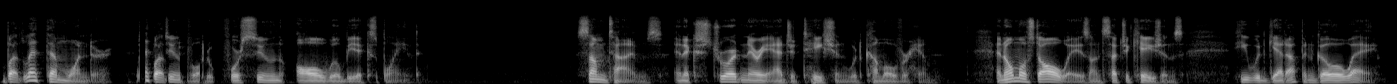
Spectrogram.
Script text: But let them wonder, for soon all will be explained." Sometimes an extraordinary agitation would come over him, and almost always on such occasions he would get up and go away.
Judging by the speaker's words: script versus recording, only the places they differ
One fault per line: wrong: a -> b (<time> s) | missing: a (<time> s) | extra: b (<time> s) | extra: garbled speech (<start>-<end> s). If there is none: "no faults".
extra: garbled speech (1.4-2.1 s)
